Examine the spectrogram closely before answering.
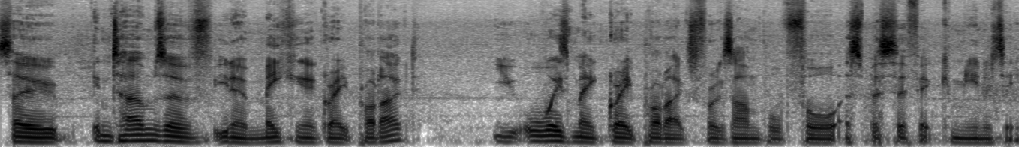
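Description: Very deep and low, a man's voice moves at a moderate pace with ordinary pitch variation. There is noticeable background noise. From Czech Republic. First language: Czech. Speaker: tech company founder. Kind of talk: interview. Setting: live at a hotel event.

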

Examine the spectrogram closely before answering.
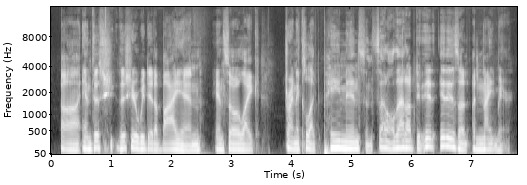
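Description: A man talks at a moderate pace with medium pitch and ordinary pitch variation. It is a normal speaking voice. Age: 20s. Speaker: podcast co-host. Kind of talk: casual chat.

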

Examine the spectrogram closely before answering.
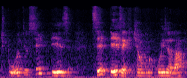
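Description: There is audible room echo around a woman as she speaks. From Brazil, São Paulo. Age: young. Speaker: university student. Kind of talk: casual chat.

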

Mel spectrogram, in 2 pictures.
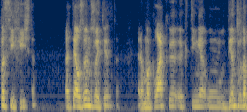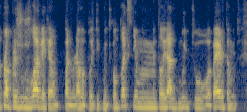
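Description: A man with a fairly high, somewhat breathy voice talks at a moderate pace, his intonation lively. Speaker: football podcast co-host. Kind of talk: casual chat.

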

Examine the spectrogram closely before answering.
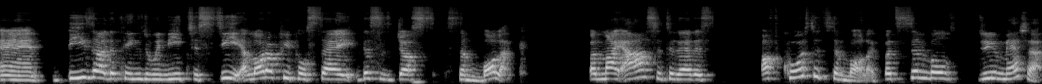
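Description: A woman with a Persian accent talks at a fairly slow pace in a high voice. Her loudness stays very even throughout. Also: lively intonation. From Iran. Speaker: activist. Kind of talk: interview.

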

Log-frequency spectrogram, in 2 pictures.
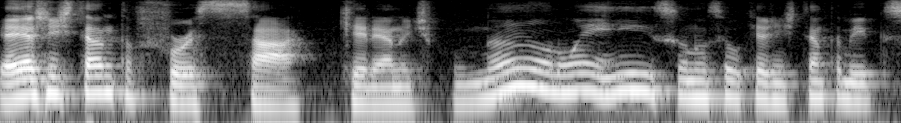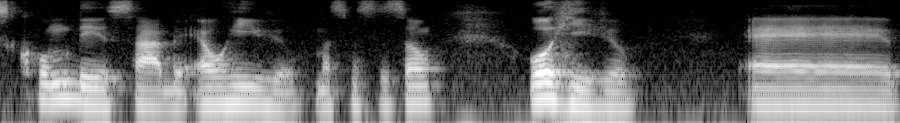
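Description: The delivery has lively intonation and moves at a moderate pace. It is an unremarkable speaking voice. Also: man, medium pitch for a man. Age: 20s. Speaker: advertising designer. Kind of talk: interview.

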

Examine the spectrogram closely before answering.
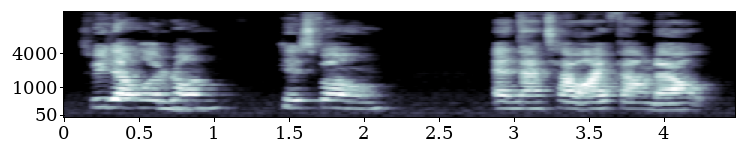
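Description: Through audible room echo comes a woman with an American accent, her fairly high voice bright and sharp in tone and monotone, flat in intonation. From Florida. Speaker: podcast guest, friend of hosts. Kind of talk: casual chat.

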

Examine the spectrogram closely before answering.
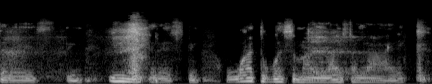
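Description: A man puts on a character voice with lively intonation. His pitch is fairly low and his pace fairly slow.

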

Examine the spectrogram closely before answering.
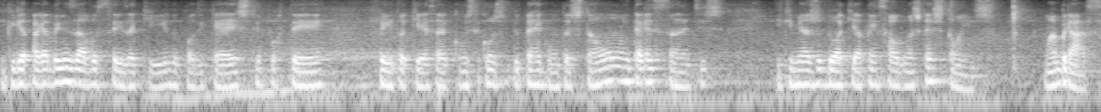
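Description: A man speaks at a medium pitch with fairly even intonation. Room echo is audible. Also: moderate pace. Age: 40s. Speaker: university professor and researcher. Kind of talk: interview answers. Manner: hesitant, many fillers.

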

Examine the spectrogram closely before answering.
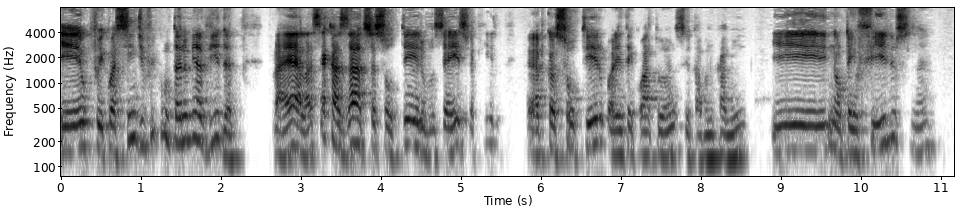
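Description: A plain, everyday voice with ordinary pitch variation, moving at a fairly quick pace. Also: man, fairly high pitch for a man. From interior of São Paulo state, Brazil. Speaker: pilgrim and walking guide. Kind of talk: interview, personal storytelling.

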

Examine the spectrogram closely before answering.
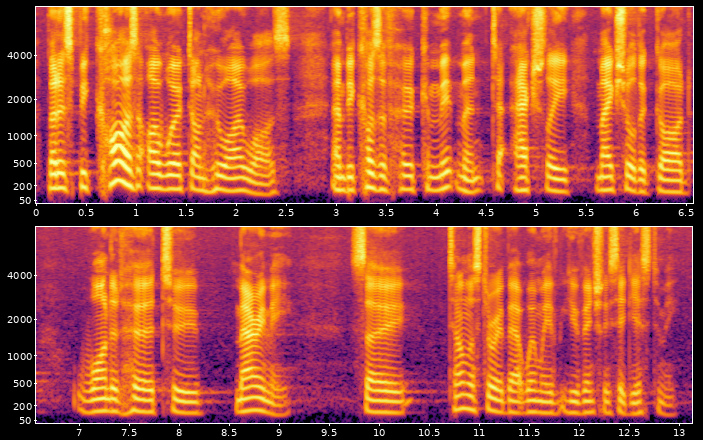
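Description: Moderate pace and ordinary pitch variation, on a very clean recording with a silent background. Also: man, fairly high pitch for a man. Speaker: pastor. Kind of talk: sermon. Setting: church. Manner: animated.

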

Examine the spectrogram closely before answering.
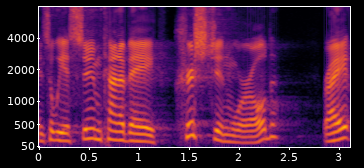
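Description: Here a man talks at a fairly quick pace with a Southern US accent. His pitch varies in an ordinary way. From US South. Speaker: pastor. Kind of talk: sermon. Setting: church. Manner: informal, halting with fillers.

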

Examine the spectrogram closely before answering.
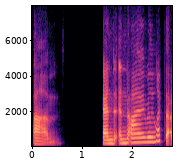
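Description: A woman with an American accent speaks at a moderate pace in an animated tone, her pitch varying in the ordinary way. The sound is dry and close, with no echo. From Wisconsin, Green Bay suburb. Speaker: education company staff, women's college alumna. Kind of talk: live online Q&A talk. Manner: animated, frequent laughter.

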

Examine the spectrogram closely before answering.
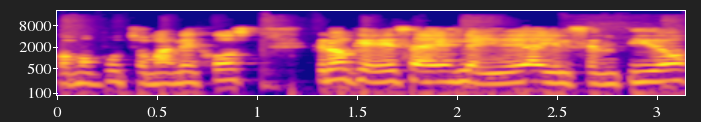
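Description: Her delivery is very fast, held at a medium pitch with fairly even intonation. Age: 40s. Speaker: organizational culture consultant. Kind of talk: interview.

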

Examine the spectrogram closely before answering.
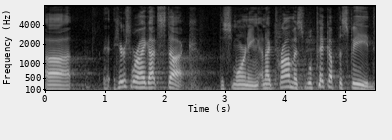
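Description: This man's voice is fairly high and animated in tone. He speaks at a fairly slow pace with lively intonation. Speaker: pastor. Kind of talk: sermon. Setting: church with live congregation. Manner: animated, exhorting the congregation with call-and-response; conversational and informal, with asides and repeated words.

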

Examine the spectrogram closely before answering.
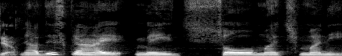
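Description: This is a woman speaking. She has an American accent. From New York, West Indian family. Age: 50s. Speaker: guest. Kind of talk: casual chat. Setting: video call.

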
